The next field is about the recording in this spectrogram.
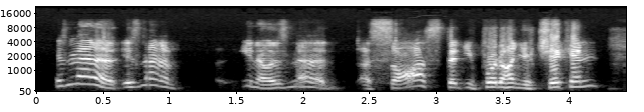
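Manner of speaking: high, mock naive, clueless-sounding voice.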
